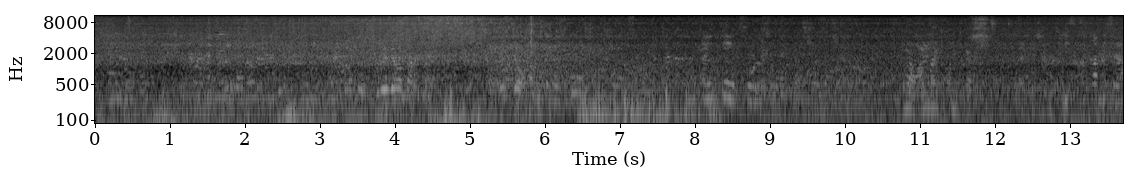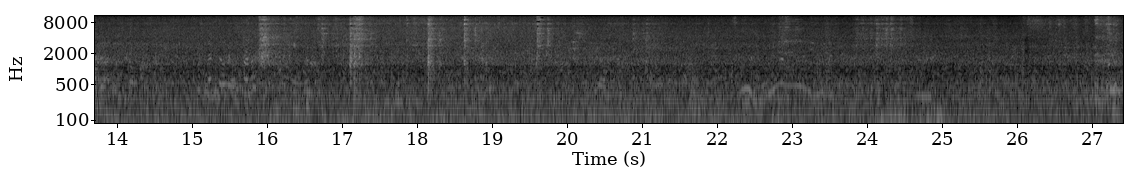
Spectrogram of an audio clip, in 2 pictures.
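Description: Young women chat quietly nearby outdoors.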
